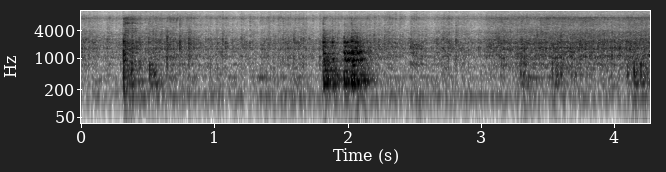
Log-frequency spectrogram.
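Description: Vallarai greens and green chilies sautéing in a pan give a continuous close frying hiss, broken by a few louder stirring scrapes, with no talking.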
